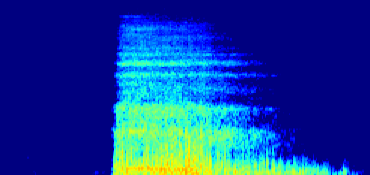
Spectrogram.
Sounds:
Sigh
